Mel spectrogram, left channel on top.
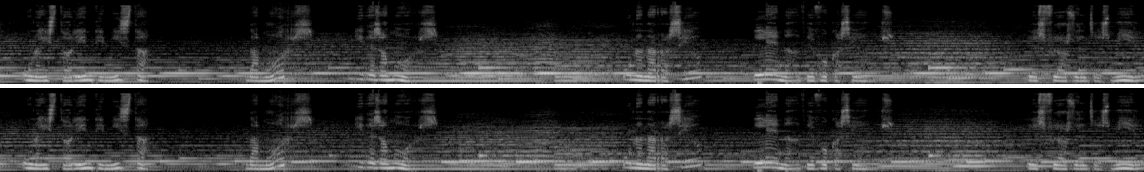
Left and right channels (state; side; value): normal; both; correlation 0.59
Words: Una història intimista, d'amors i desamors. Una narració plena de vocacions. Les flors del gesmil,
